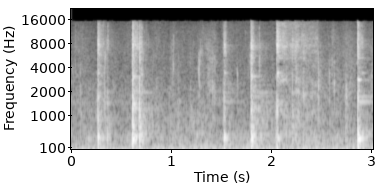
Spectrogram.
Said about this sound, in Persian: بعد هم میزنی؟ بله.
